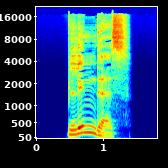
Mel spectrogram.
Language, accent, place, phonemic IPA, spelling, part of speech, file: German, Germany, Berlin, /ˈblɪndəs/, blindes, adjective, De-blindes.ogg
- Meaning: strong/mixed nominative/accusative neuter singular of blind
